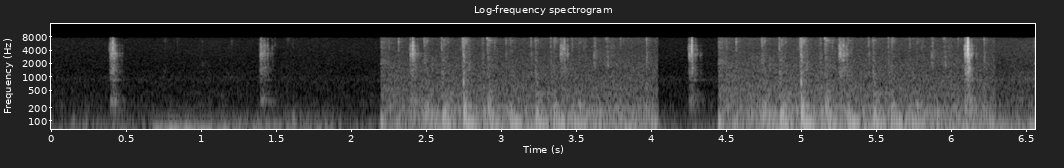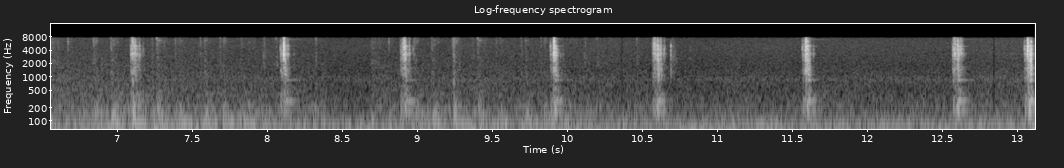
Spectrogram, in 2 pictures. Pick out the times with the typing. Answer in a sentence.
The typing can be heard from 0.7 to 10.8 s.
